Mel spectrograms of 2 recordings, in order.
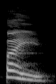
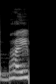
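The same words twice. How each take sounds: First: Final भाई said as paai, with a p; forceful Punjabi pronunciation. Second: भाई with a voiced bh; polite Hindi pronunciation. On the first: Teacher showing how brother is said in Punjabi, forceful Punjabi pronunciation. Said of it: "थोड़ा ज़ोर से बोला जा रहा है". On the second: Teacher showing how brother is said in Hindi, polite Hindi pronunciation. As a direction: say भाई gently, Hindi bh at the start. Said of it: "Hindi में बोलते हैं भाई तो बिल्कुल polite". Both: Shown as a demonstration.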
